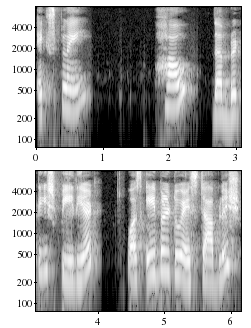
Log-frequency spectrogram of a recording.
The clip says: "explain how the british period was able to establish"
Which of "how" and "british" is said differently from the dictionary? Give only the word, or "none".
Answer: none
